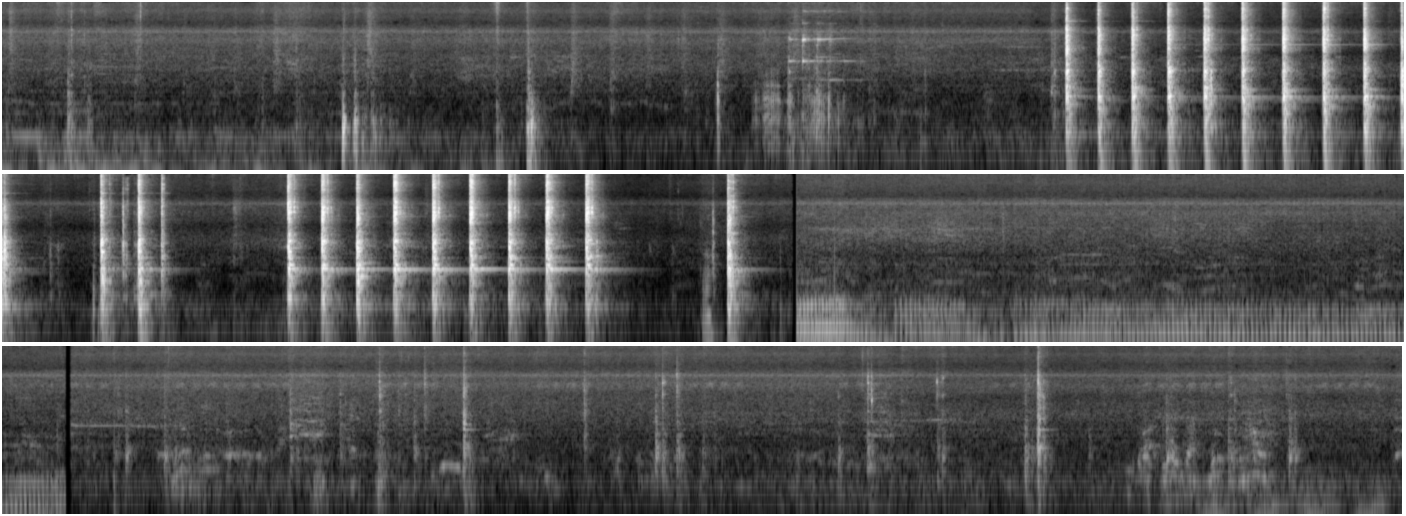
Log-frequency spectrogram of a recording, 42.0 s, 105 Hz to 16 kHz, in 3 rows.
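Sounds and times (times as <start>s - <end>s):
hammer striking metal: 10.6s - 14.4s, 15.0s - 15.8s, 16.8s - 20.4s, 21.2s - 21.7s.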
